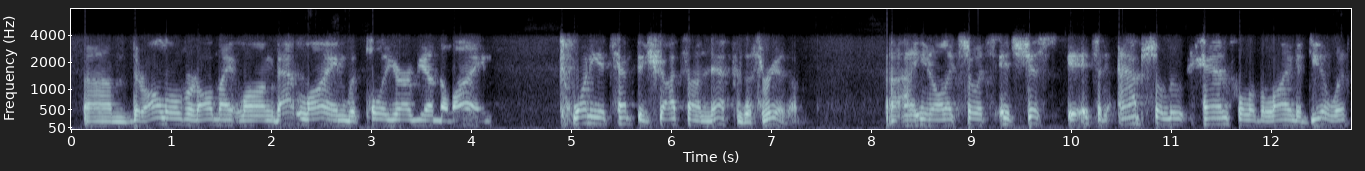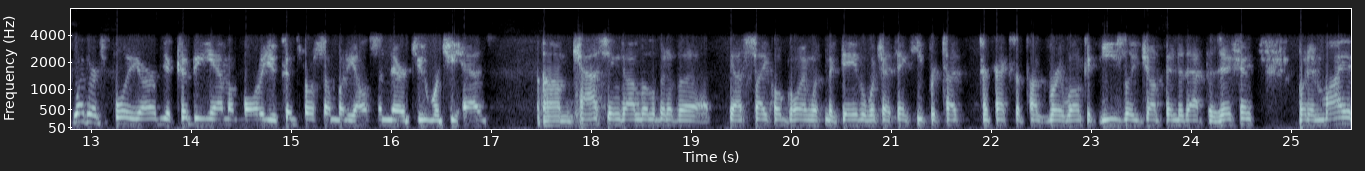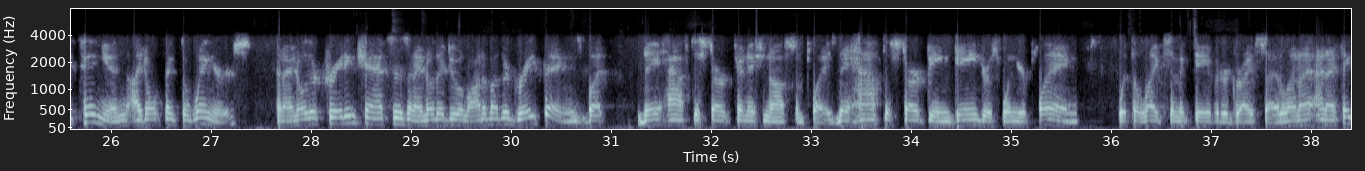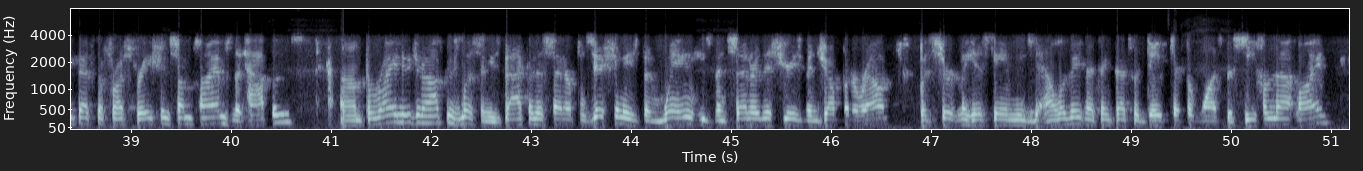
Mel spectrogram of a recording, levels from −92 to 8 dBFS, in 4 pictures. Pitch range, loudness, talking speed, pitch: 120-145 Hz, -21 LUFS, 230 wpm, 130 Hz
